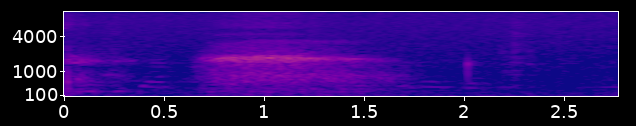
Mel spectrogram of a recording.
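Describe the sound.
A single firm, breathy snort-like huff lasting about a second, made by a human voice imitating a dog as it sits down, moderately loud, with quiet surroundings before and after.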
